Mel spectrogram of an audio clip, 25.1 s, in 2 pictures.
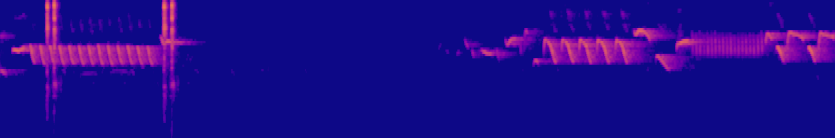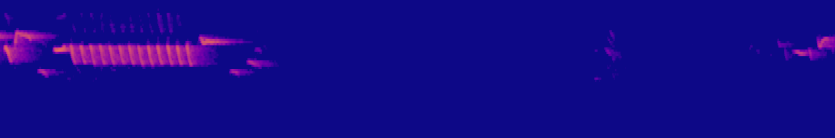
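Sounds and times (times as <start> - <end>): songbird singing: 0.0 - 2.8.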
